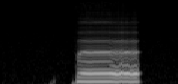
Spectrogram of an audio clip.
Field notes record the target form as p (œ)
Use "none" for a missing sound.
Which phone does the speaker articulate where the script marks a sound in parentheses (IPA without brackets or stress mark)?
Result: œ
